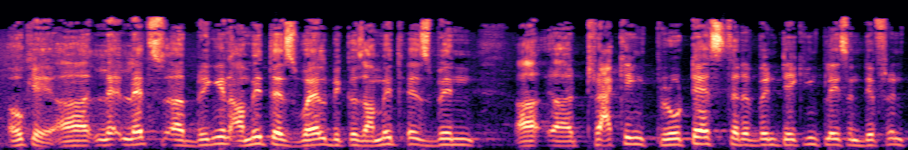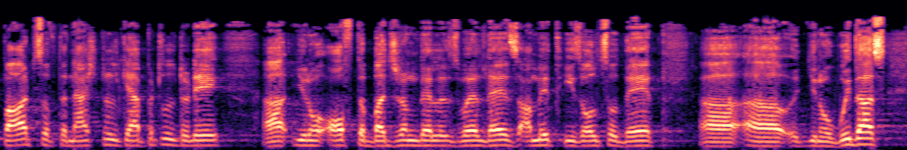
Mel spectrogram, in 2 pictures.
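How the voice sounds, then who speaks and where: A man with an Indian accent anchoring a live investigative news exposé, talking unscripted in a halting, discursive way. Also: mid-range voice, steady tone, slightly rough.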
